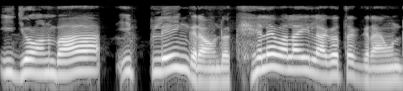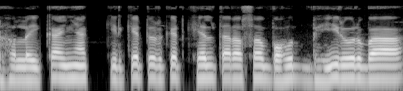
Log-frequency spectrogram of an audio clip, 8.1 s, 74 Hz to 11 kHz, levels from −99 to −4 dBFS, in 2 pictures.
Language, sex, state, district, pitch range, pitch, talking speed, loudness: Bhojpuri, male, Bihar, Muzaffarpur, 145-200 Hz, 150 Hz, 180 wpm, -17 LUFS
